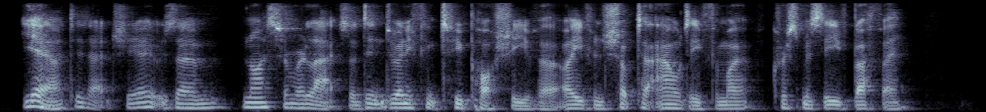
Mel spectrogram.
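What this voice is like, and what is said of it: Husky, rough voice. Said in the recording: “You sound a little husky since I last saw you. ... as you can tell, I can hit my throat. ... It's just some beer.”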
